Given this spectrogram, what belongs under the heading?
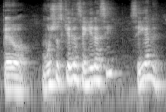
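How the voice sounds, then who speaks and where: A man's voice: fairly high pitch, big pitch swings, moderate pace. Emphatic male preacher in an echoey room. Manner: emphatic, shifts between loud and quiet, reads Scripture aloud. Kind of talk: sermon.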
